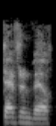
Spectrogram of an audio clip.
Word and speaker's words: Deveronvale: There's also been loans at Dumbarton, and I can't pronounce this, but is it Deronavale? Deveronvale. That's the, that's what I meant.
